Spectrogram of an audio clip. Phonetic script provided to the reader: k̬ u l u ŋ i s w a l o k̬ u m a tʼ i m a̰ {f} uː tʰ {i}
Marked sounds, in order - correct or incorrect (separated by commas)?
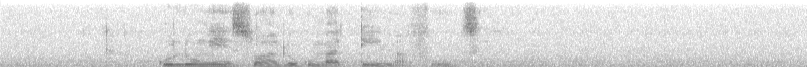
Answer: correct, correct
